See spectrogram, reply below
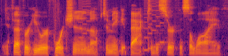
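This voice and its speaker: A man narrating video game play as a solemn, theatrical storybook tale, in measured phrases. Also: deep voice, flat delivery, faint music behind. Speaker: streamer narrating own gameplay.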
